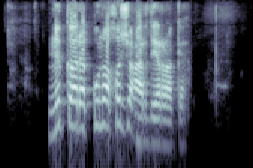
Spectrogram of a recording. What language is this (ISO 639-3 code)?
kur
